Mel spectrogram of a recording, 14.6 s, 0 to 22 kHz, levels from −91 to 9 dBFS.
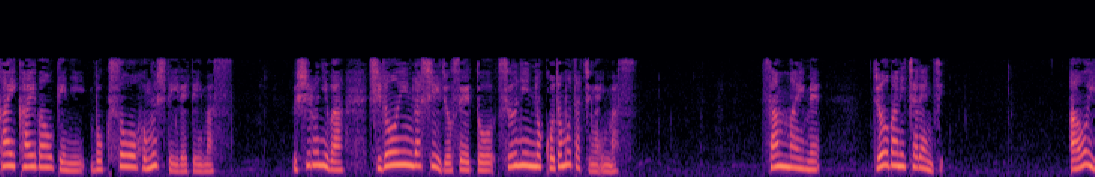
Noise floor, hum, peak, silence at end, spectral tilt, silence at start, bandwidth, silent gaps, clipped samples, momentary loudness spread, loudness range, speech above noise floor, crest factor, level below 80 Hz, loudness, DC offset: -68 dBFS; none; -8 dBFS; 0 s; -11 dB/octave; 0 s; 5.8 kHz; none; under 0.1%; 13 LU; 5 LU; 45 dB; 16 dB; -70 dBFS; -24 LUFS; under 0.1%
